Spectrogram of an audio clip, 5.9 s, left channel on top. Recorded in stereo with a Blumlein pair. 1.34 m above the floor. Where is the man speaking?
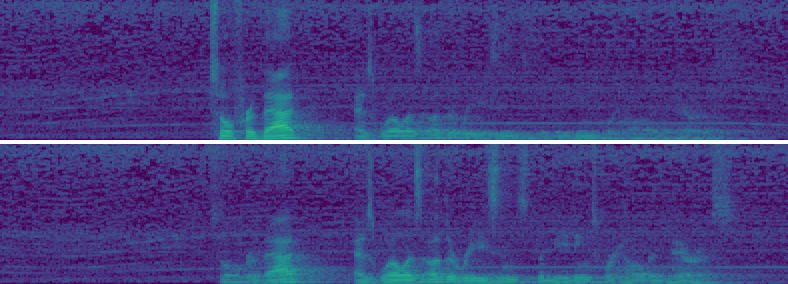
55° left, 0.5 m; by 5.5 s 50° right, 1.9 m.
